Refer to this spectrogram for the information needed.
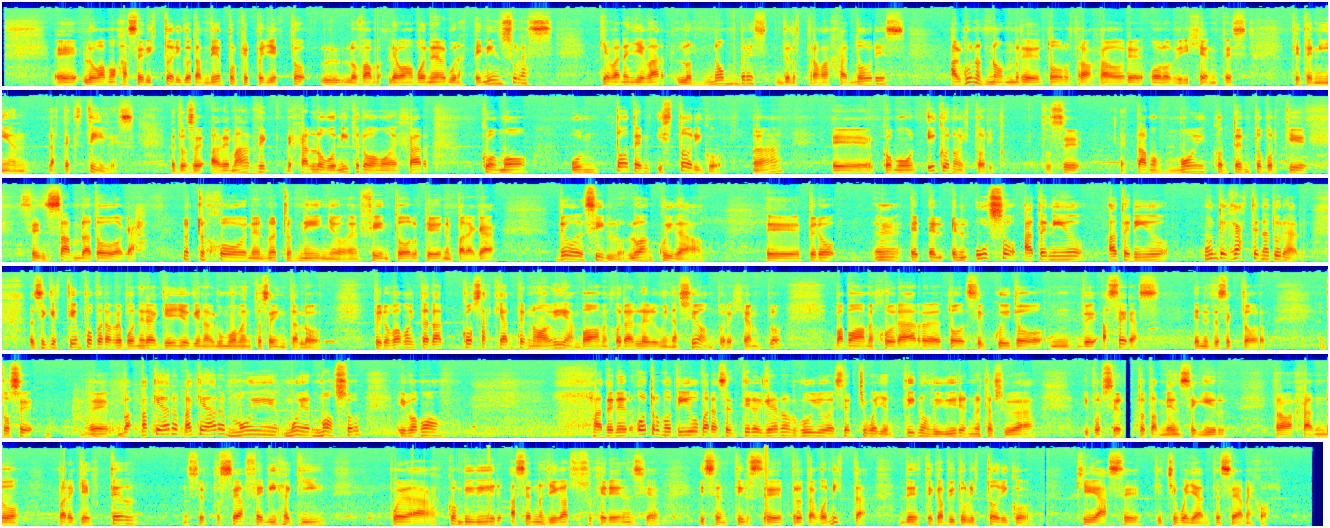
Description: “Cada una de las penínsulas va a llevar el nombre de los dirigentes más destacados de la textil, porque aquí venían los trabajadores a comer”, recordó el jefe comunal, Antonio Rivas.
